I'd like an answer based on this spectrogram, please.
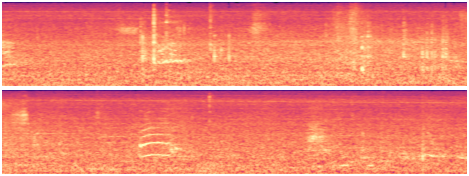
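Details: Cat from a neighborhood stray family, fed daily by locals but short of food, giving two short bending meows about three seconds apart over a faint, steady outdoor background.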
